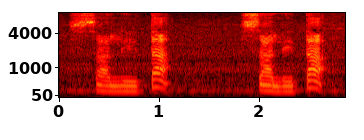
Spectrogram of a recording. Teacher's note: First syllable sa, second syllable li, third syllable ta. The accent is in the third syllable, salita.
